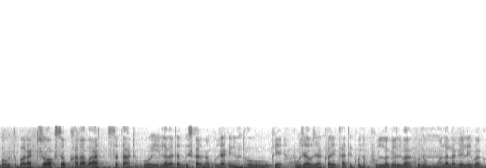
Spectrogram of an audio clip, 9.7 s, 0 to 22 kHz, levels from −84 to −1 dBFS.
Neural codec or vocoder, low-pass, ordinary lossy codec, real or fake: codec, 16 kHz, 4 kbps, FunCodec, trained on LibriTTS, 50 frames a second; 5.4 kHz; none; fake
